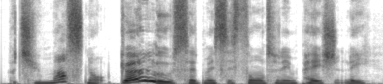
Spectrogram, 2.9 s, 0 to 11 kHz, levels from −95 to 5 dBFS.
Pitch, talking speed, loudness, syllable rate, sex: 205 Hz, 190 wpm, -20 LUFS, 4.9 syllables/s, female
